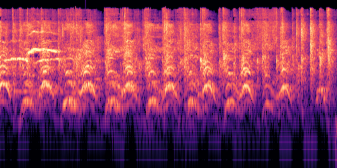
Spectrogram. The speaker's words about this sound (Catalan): Nosaltres, rebem amb un fort aplaudiment a Joel Díaz.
